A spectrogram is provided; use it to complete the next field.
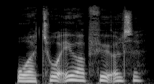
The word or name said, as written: oratorieopførelse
